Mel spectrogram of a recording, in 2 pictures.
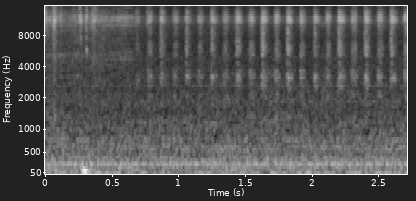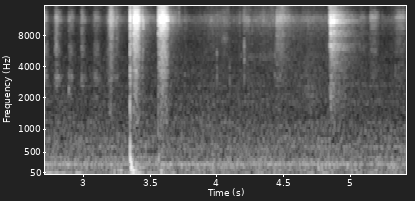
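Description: A yellow graphite pencil scratches sketch strokes of a figure outline on a white paper page in a spiral-bound sketchbook. Quiet, soft scratching runs under a steady low hum, broken by a few louder, bright scraping strokes near the end.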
